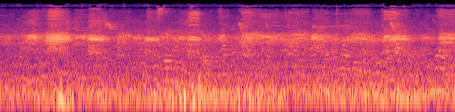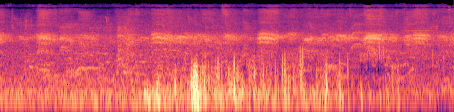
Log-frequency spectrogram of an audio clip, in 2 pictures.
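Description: Crows cawing over and over in short repeated calls. A cluster of low thumps comes about twelve seconds in; the loudest of them is the loudest sound of the stretch.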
